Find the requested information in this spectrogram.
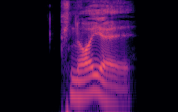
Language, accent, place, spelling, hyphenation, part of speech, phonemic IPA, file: German, Germany, Berlin, Knäuel, Knäu‧el, noun, /ˈknɔʏ̯əl/, De-Knäuel.ogg
- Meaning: 1. ball of yarn 2. tangle; mass of something entangled 3. knawel (plant)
